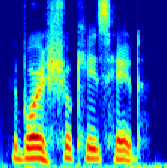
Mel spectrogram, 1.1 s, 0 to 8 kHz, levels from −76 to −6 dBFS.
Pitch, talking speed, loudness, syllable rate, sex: 170 Hz, 270 wpm, -17 LUFS, 5.7 syllables/s, female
